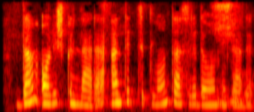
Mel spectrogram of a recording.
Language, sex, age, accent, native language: Uzbek, female, 19-29, Andijon, Uzbek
